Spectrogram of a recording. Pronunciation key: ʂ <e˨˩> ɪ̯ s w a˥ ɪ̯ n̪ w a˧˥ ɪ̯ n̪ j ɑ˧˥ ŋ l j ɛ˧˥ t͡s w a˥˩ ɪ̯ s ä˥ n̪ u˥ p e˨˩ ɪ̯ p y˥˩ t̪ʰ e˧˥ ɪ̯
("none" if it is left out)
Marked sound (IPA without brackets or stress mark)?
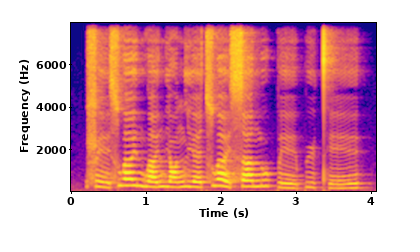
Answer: e˨˩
